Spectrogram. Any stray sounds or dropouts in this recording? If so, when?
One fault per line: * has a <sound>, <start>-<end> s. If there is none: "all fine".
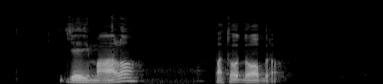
all fine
